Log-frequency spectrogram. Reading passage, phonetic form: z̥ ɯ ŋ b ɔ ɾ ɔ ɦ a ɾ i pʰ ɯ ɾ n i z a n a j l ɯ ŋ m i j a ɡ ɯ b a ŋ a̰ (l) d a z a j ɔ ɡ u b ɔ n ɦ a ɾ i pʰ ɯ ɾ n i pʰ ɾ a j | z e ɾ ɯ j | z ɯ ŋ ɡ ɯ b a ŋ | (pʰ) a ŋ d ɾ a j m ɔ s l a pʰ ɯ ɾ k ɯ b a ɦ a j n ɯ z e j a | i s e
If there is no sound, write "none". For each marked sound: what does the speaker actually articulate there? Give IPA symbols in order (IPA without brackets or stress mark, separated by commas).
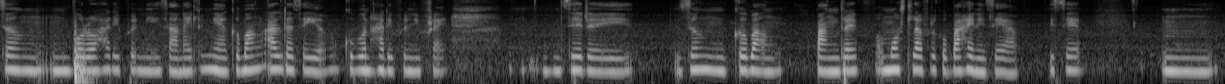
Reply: l, p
